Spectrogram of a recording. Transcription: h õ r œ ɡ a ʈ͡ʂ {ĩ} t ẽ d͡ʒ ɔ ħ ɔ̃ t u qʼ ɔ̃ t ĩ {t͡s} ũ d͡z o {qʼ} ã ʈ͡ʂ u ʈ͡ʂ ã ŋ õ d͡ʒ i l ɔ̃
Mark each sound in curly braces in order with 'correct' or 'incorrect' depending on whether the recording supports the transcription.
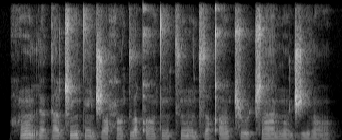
correct, correct, correct

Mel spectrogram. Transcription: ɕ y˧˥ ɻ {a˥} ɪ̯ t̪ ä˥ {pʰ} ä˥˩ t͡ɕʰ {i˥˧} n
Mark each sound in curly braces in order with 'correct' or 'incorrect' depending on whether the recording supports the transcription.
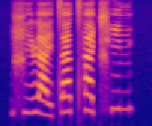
incorrect, incorrect, incorrect

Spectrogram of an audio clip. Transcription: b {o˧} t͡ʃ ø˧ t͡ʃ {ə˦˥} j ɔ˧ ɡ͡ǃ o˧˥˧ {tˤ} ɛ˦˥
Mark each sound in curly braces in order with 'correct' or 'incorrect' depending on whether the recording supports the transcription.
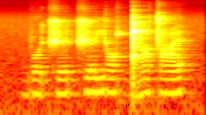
correct, incorrect, correct

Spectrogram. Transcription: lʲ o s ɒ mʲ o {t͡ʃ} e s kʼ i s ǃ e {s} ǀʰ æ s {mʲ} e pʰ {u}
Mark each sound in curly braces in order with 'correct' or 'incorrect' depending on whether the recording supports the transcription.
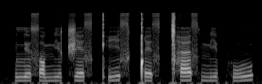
correct, correct, correct, correct

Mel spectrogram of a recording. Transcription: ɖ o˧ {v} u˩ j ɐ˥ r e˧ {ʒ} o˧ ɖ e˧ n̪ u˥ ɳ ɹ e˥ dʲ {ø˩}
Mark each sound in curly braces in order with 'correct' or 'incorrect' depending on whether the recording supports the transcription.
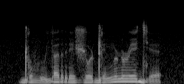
correct, correct, incorrect

